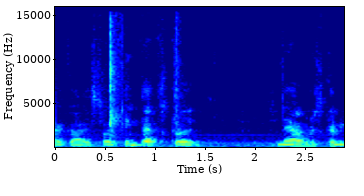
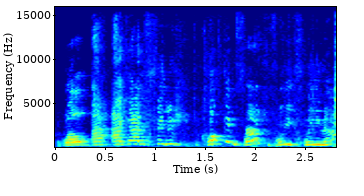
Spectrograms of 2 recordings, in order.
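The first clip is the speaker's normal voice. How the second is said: raised voice across the house; calling from far away; 12 semitones higher, 7 dB louder than usual. Real, not acted. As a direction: call it out to the next room. Calling back to family member.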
